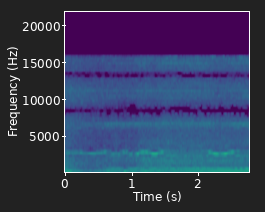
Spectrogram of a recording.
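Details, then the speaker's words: 2009 Chevrolet Traverse idling after all spark plugs and the bad number 6 cylinder coil were replaced. It misfired badly before; it now runs smooth and steady with no stumble. Normal idle. "it was running like terrible before it had a bad myth now she smoothed itself okay"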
